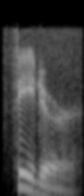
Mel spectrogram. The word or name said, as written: feeder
